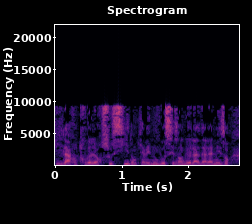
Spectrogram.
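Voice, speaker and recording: Somewhat breathy, a man speaks at medium pitch with a dark, mellow tone. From Geneva area, Switzerland. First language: Italian (speaking French). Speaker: novelist. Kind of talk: interview. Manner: halting, many repetitions and fillers.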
